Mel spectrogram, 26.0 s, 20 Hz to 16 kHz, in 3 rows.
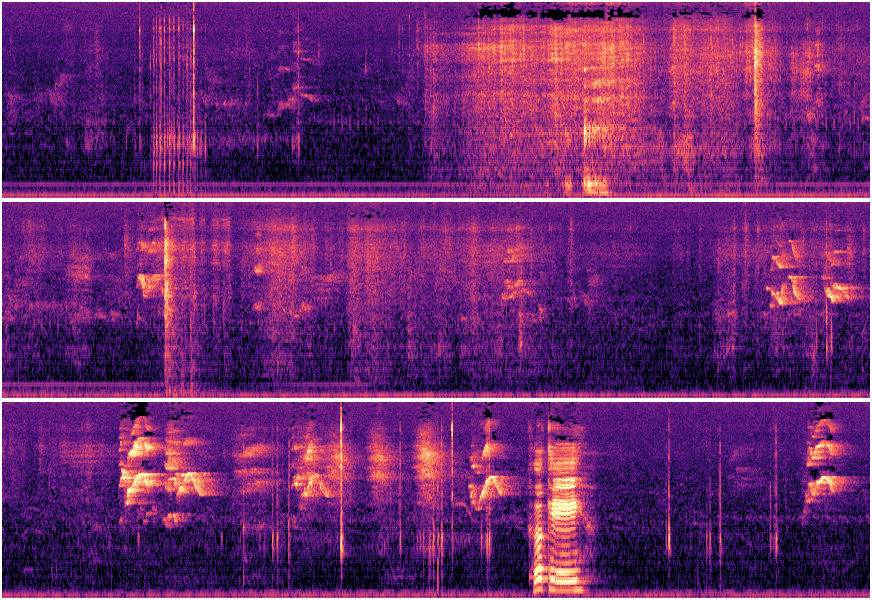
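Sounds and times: birds chirping: 0.0s - 26.0s
steady low hum: 0.0s - 26.0s.

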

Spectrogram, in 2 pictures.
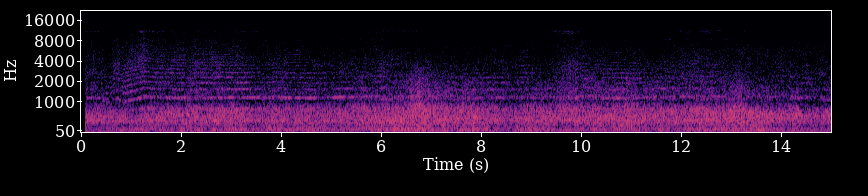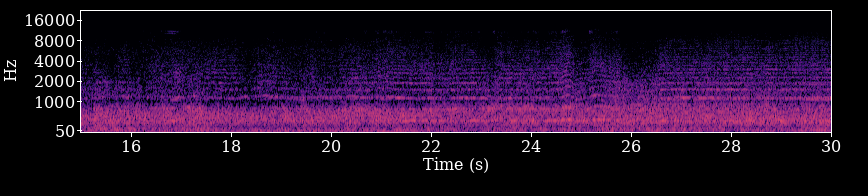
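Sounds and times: drone propellers whining: 0.1s - 30.0s.

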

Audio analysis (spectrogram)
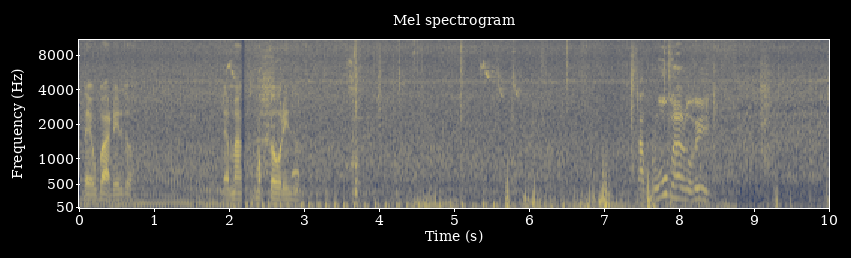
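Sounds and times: motorcycle engine idling: 0.4s - 6.6s.

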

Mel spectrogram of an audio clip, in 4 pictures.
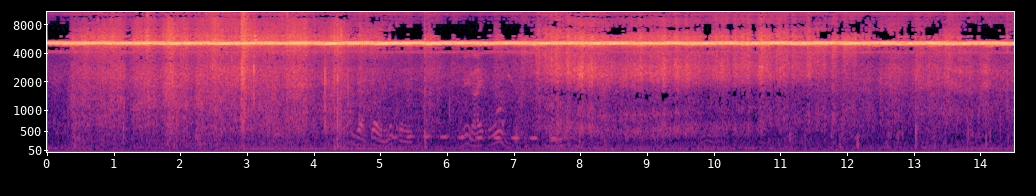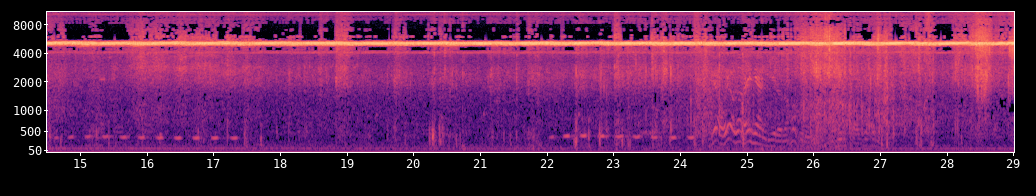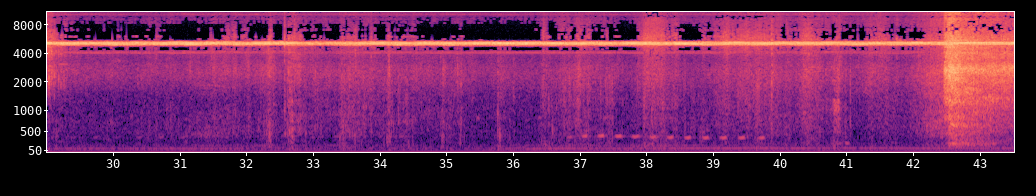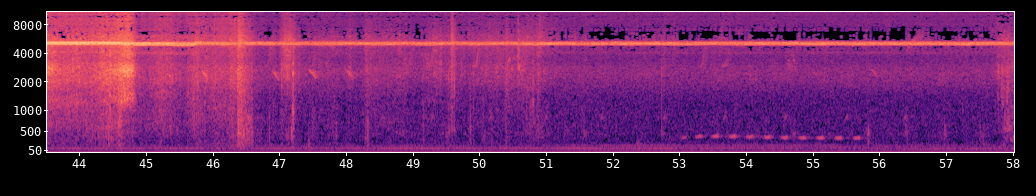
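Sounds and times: insect whine: 0.0s - 58.0s
animal pulsed calls: 14.5s - 17.5s, 22.0s - 24.6s, 36.8s - 39.9s, 42.2s - 45.2s.

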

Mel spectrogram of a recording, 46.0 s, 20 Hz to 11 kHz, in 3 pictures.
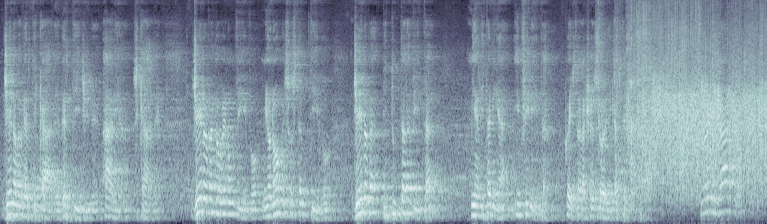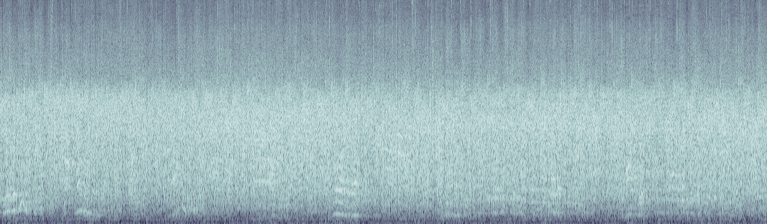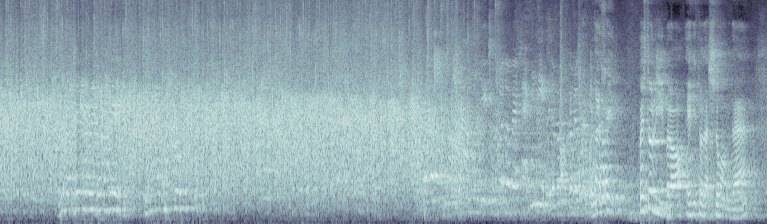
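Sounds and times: audience applauding: 12.2s - 42.6s.

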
